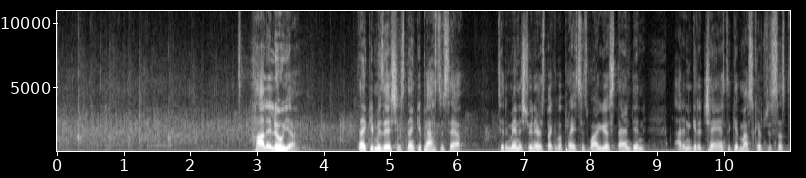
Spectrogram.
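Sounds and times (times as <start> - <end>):
congregation clapping hands at a church service: 0.0 - 7.4
speech: 3.0 - 3.7, 4.5 - 10.9.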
